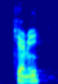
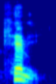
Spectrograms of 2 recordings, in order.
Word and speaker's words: Kimmy: We'll go with Cammy Granger. – Kimmy, not Cammy, but yeah. Sure. – I said Kimmy. – You said Cammy. – Like, I said Kimmy. I'm saying it right now, Kimmy.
